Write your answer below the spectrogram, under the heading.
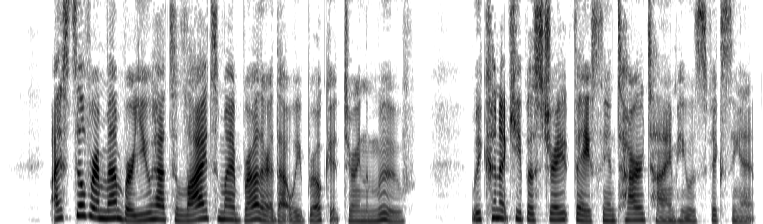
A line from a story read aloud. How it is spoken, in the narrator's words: she giggled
